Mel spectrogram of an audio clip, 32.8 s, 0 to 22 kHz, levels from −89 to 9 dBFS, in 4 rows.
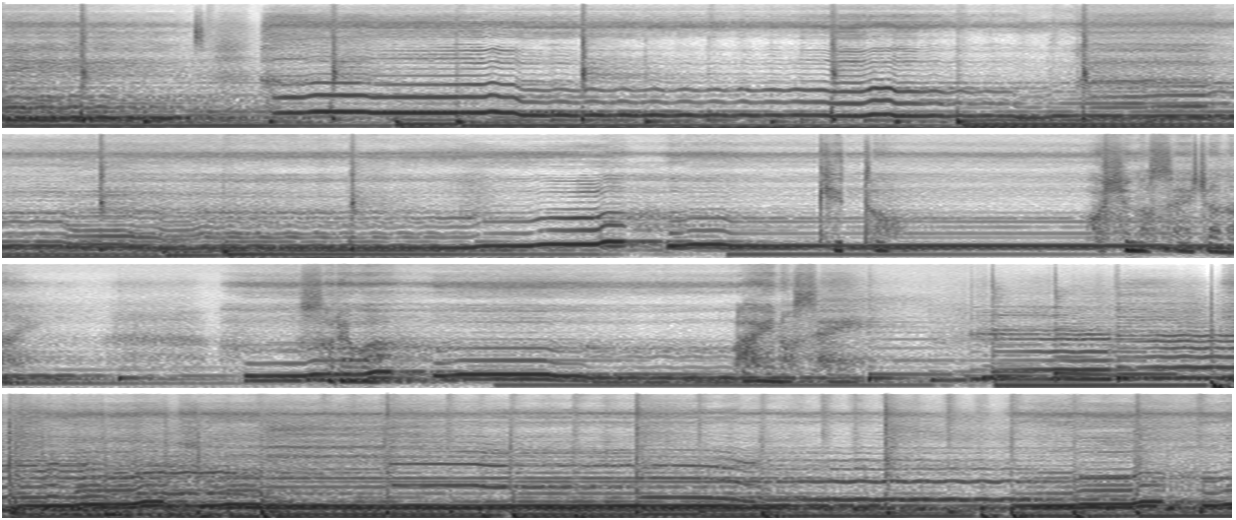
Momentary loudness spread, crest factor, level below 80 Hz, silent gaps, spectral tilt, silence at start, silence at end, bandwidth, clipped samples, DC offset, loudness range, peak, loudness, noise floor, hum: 10 LU; 12 dB; -24 dBFS; none; -6 dB/octave; 0 s; 0 s; over 20 kHz; under 0.1%; under 0.1%; 7 LU; 0 dBFS; -13 LUFS; -33 dBFS; none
